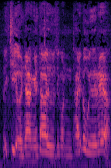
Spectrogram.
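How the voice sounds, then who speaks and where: A man's voice: on the high side, steady tone, racing, fairly bright tone, recorded from a distance, a little hiss or hum, natural voice, low-quality recording. A man playing a stern police officer who warns a woman to behave. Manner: stern, warning. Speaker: actor in a family skit.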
